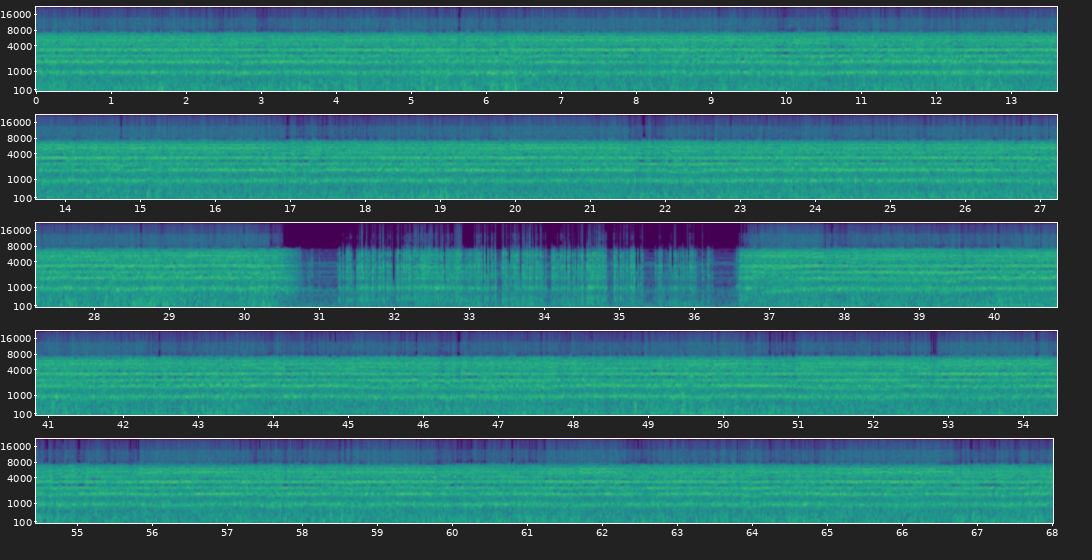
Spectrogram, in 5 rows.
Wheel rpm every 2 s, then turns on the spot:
230, 230, 220, 220, 220, 220, 220, 220, 230, 230, 230, 220, 230, 230, 230, 70, 20, 20, 120, 210, 230, 220, 220, 210, 230, 220, 220, 220, 220, 230, 220, 220, 220, 220.
30-36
